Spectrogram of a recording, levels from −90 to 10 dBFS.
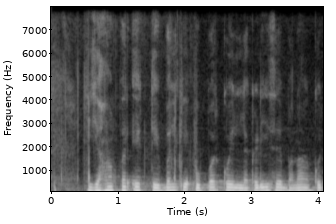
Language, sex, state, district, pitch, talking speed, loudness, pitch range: Hindi, male, Odisha, Nuapada, 130 Hz, 160 wpm, -14 LUFS, 120-135 Hz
